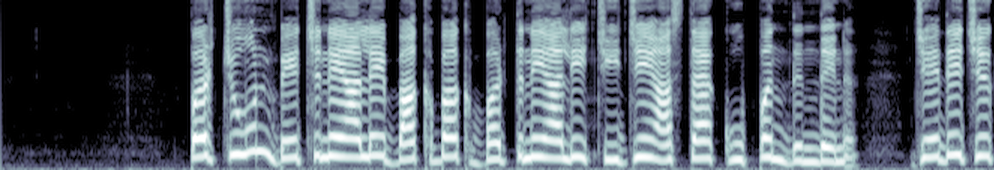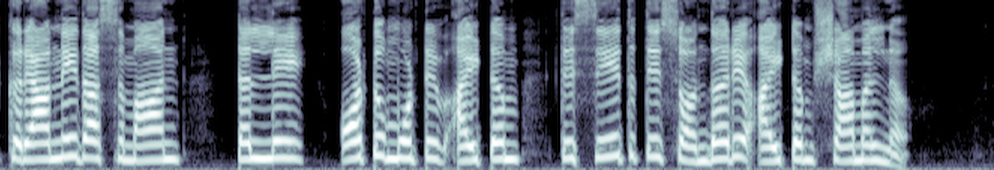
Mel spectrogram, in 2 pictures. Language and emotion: Dogri, neutral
